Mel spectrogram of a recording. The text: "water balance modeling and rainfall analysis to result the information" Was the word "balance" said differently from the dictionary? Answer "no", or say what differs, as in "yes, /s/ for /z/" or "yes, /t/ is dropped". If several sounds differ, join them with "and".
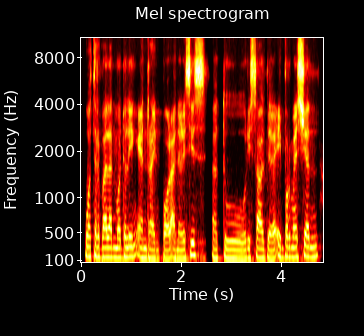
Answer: yes, /s/ is dropped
